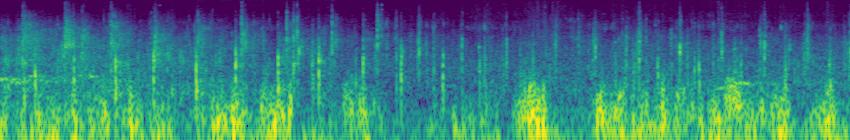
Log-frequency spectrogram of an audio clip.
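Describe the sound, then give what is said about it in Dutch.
Quick running footsteps pound in a steady rapid rhythm over hard ground in a new-build area of Amsterdam-Zuid, each stride a sharp thud, with a little breathing and background noise mixed in. “En ik geloof dat ik moet rennen.”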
